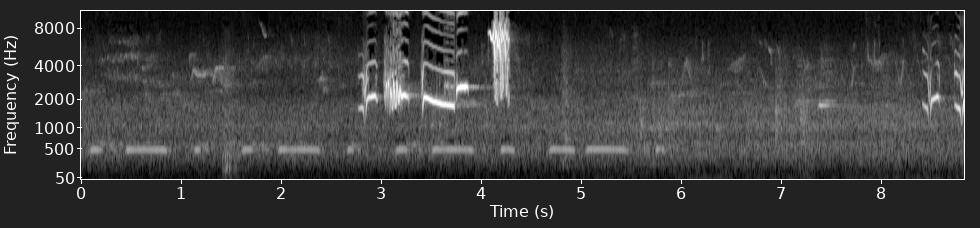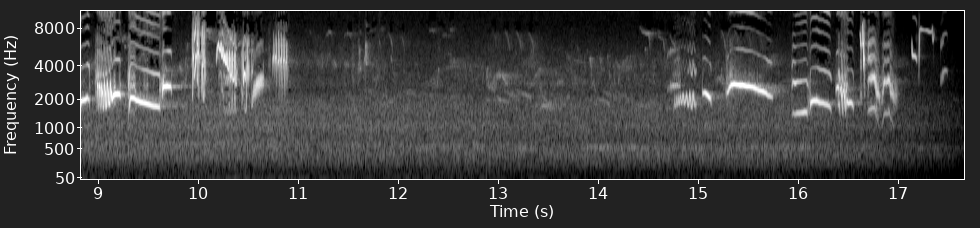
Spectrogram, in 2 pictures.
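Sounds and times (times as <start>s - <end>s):
common blackbird twittering and whistling: 2.8s - 4.3s, 8.4s - 10.9s, 14.7s - 17.5s.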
